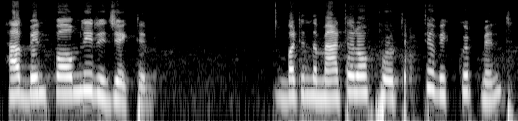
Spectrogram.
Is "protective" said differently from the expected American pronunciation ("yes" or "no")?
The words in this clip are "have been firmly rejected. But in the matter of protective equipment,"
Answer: no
